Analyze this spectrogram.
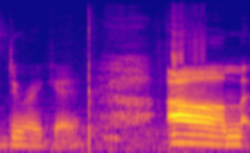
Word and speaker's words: Dureke: People say it wrong, it's Dureke.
